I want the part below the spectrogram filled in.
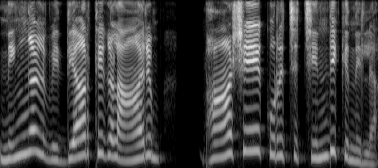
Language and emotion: Malayalam, disgusted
